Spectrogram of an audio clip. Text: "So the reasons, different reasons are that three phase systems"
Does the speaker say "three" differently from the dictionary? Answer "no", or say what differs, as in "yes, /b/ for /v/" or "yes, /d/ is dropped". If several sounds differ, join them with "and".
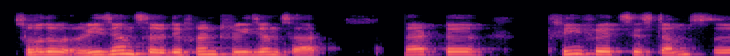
yes, /t/ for /θ/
